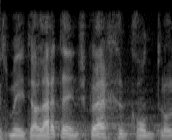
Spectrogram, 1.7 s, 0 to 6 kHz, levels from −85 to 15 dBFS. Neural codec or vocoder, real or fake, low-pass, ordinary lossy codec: codec, 16 kHz in and 24 kHz out, 2.2 kbps, FireRedTTS-2 codec; fake; 5.4 kHz; none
